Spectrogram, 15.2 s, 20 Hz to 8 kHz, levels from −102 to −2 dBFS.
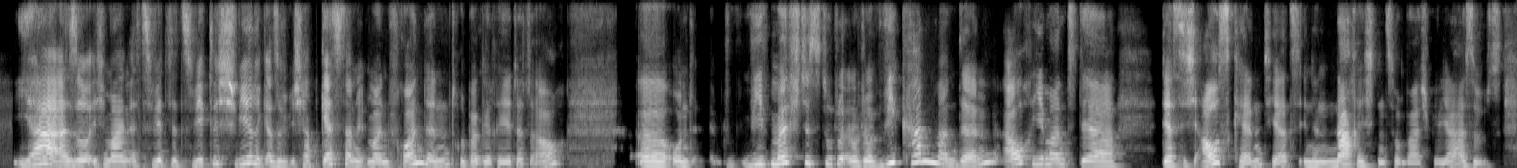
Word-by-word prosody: Ja, 270 -1 +7
also 220 +1 +2
ich 215 - -6
meine, 215 0 -1
es 190 -2 -4
wird 215 0 -2
jetzt 200 -1 -3
wirklich 255 +5 -2
schwierig. 265 +1 +1
Also 200 -1 -1
ich 200 +3 -5
habe 210 0 -7
gestern 235 -2 0
mit 200 - -4
meinen 180 0 -1
Freundinnen 225 +2 0
drüber 185 -7 -6
geredet 175 +6 -5
auch. 280 +6 -5 0.7
Äh, 200 -8 +4
und 200 +2 -2
w - - -23 0.4
wie 255 +5 -2
möchtest 295 +1 +2
du 270 - -4
da 260 -5 -1
oder 200 -1 -1
wie 330 +4 +5
kann 350 +2 +3
man 230 -6 -3
denn 200 - 0
auch 275 +5 0
jemand, 245 -2 -4
der 195 -3 0 0.4
der 200 0 +4
sich 195 -1 +1
auskennt 220 - +2
jetzt 210 -2 -3
in 190 - -3
den 185 0 -1
Nachrichten 190 -7 +2
zum 165 0 -9
Beispiel, 155 0 -9
ja, 165 - -4
also 185 -3 -4
s 190 - -12
215 Hz, 180 wpm, -23 LUFS, 190-260 Hz, 0.7 s, Ja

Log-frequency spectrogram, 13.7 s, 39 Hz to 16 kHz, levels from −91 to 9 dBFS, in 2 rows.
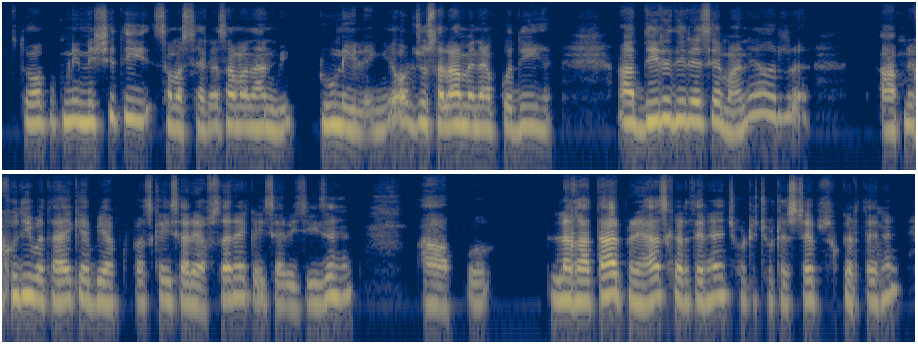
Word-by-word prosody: तो 210 -2 -1
आप 215 +1 -5
अपनी 225 +2 +1
निश्चित 220 +5 +1
ही 245 -2 +3
समस्या 180 -2 -3
का 190 - -3
समाधान 185 -2 +1
भी 170 - -6 0.3
ढूँढ 200 -1 +4
ही 175 - -1
लेंगे। 160 +3 -9
और - - 0
जो 215 +2 0
सलाह 195 +1 +7
मैंने 190 -1 +3
आपको 180 +1 -4
दी 190 +2 -4
है, 170 - -8 0.5
आप 215 -1 +6
धीरे-धीरे 230 +2 +4
इसे 225 0 0
मानें 245 - -3
और 275 -1 -4 0.6
आपने 200 +4 -3
ख़ुद 205 0 -1
ही 210 - +5
बताया 175 -2 +1
कि 185 - -5
अभी 175 -1 -3
आपके 160 +2 -6
पास 170 0 -8
कई 185 -2 -5
सारे 170 -3 -1
अवसर 185 +5 0
हैं, 195 - -2
कई 175 -1 -9
सारी 155 -3 -7
चीज़ें 160 +7 -4
हैं। 200 +2 -6 0.5
आप 155 +1 -4 0.5
लगातार 180 +4 +7
प्रयास 180 +3 +1
करते 175 -2 0
रहें, 195 +4 0
छोटे-छोटे 170 -4 -11
स्टेप्स 175 +3 -1
करते 170 0 -4
रहें। 200 +8 -6
185 Hz, 215 wpm, -24 LUFS, 170-210 Hz, 0.6 s, सलाह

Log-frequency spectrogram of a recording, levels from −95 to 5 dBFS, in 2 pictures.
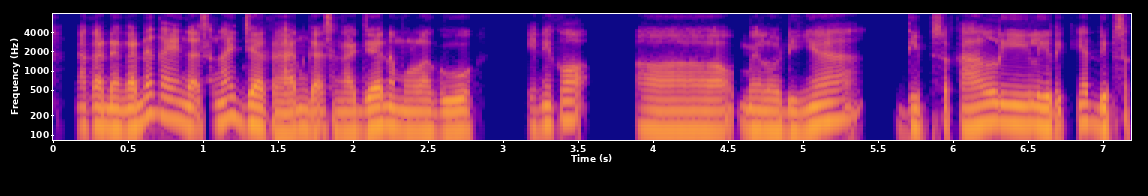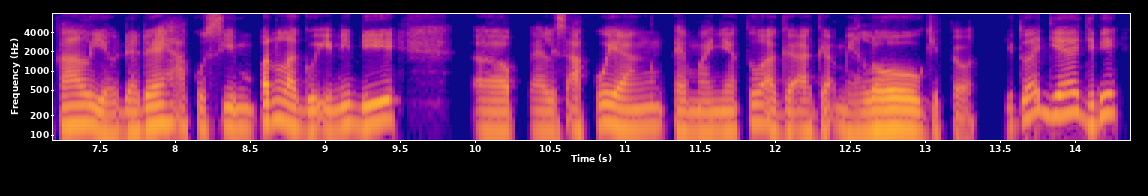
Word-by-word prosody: Nah, 135 - -5
kadang-kadang 135 - +2
kayak 185 -2 0
nggak - - -5
sengaja, 155 -2 +1
kan? 110 +2 -1
Nggak 120 -1 -2
sengaja 120 +4 +1
nemu 125 -3 0
lagu, 120 +1 0 0.3
"Ini 140 +2 -5
kok, 170 0 -1 0.4
eee, 120 -1 -1
melodinya 125 +5 0 0.2
deep 130 +1 -5
sekali, 145 +4 +1
liriknya 135 +3 +1
deep 130 -3 -1
sekali." 140 -3 +2
Ya 110 - -2
udah 115 +1 -2
deh, 145 +4 +4
aku 135 -1 -8
simpen 130 +5 +1
lagu 125 -4 +1
ini 140 +5 0
di, 155 +5 +5 0.6
eee, 115 -1 -1
playlist 120 -1 -5
aku 130 +5 -2
yang 130 +1 -1
temanya 115 0 -2
tuh, 150 +2 -3
agak-agak 120 0 -3
mellow, 120 +1 +6
gitu. 115 0 -9 0.2
Itu 135 +7 -4
aja, 215 0 +2
jadi, 205 +2 0
130 Hz, 165 wpm, -23 LUFS, 120-145 Hz, 0.6 s, mellow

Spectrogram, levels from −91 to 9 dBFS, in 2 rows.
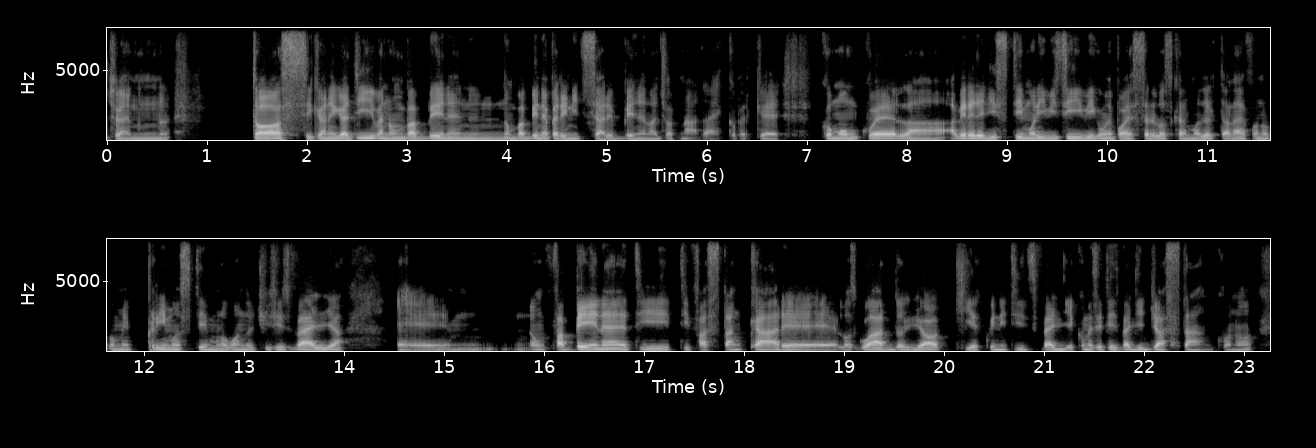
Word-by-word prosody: cioè, 85 - -2
mhmm, 85 0 -7 0.8
tossica, 100 -1 +5
negativa, 105 +3 +2
non 95 -1 -2
va 90 -1 +4
bene, 90 -1 +1
n 85 0 -7
non 90 0 -5
va - - +1
bene 95 -1 0
per 90 - +1
iniziare 85 -1 -3
bene 85 -1 -5
la - - -8
giornata - - -11
ecco, 450 - -17
perché - - -6 0.4
comunque 95 0 +4
la 85 -1 -1
avere 100 -1 +4
degli 95 -1 +3
stimoli 100 0 -1
visivi, 95 0 -1
come 95 -2 -1
può 90 - +1
essere 90 0 -1
lo 90 - +1
schermo 90 0 -5
del 90 -1 -2
telefono, 90 0 -3
come 85 -1 -7
primo 100 -3 -2
stimolo 90 -1 -5
quando 90 -2 -5
ci 90 - -13
si 90 0 -6
sveglia 95 +1 +2 0.5
ehm, 485 - -7 0.5
non 95 0 -6
fa 95 - +3
bene, 100 +2 +5
ti 90 -1 -5
ti - - -14
fa - - -3
stancare - - +1
lo - - -7
sguardo, 90 -1 +2
gli 85 +1 -7
occhi 95 0 +1
e - - -4
quindi 90 -1 -7
ti 90 -1 -12
svegli 95 +1 -1
è - - -6
come 100 -1 -6
se 95 - -5
ti 95 - -4
svegli 90 +1 -2
già 95 - +2
stanco, - - -8
no, 85 +2 -11
95 Hz, 160 wpm, -27 LUFS, 90-100 Hz, 0.8 s, tossica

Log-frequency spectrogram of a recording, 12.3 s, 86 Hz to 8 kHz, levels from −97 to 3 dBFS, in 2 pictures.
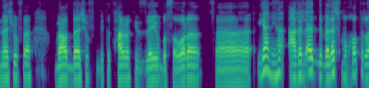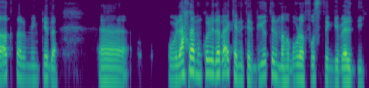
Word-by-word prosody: أنا 145 - +3
أشوفها 150 0 -2 0.4
وباقعُد 140 -1 +5
بقى 145 0 +7
أشوف 145 0 -7
بتتحرّك 135 +3 0
إزاي 125 +3 -2
وباصوّرها، 135 +3 +1
ف - - -28 0.7
يعني 205 -6 +4
هق 195 - -4
على 150 +3 +4
القَد، 200 -1 +4
بلاش 175 +3 +5
مُخاطرة 150 -1 -1
أكتر 145 -3 -7
من 135 0 -18
كده 135 -3 -5 0.7
آآ، 125 -1 -5 0.7
والأحلى 175 +9 +4
من 165 - -11
كلّ 185 +1 -2
ده 180 - +4
بقى 185 - +2
كانت 140 -4 -4
البيوت 140 +7 -8
المهجورة 140 -2 -3
في 140 - -14
وِسط 140 +1 -7
الجبال 120 -1 -2
دي. 115 - -17
140 Hz, 150 wpm, -25 LUFS, 130-155 Hz, 0.7 s, بقى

